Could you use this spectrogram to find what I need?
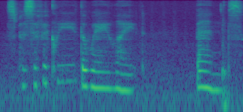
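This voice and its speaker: The speaker talks at a very slow pace in a calm tone. Background noise is noticeable throughout. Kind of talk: soft-spoken ASMR science narration for sleep. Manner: soft, calm, relaxing.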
